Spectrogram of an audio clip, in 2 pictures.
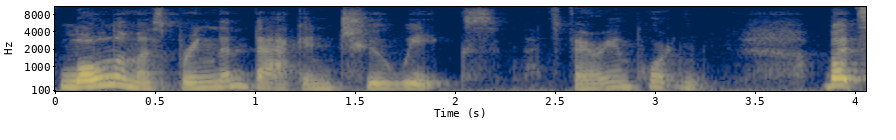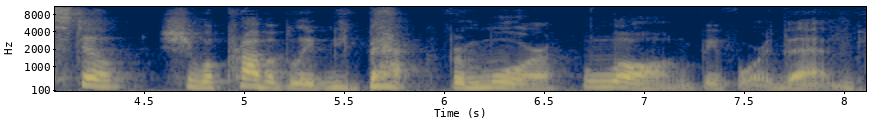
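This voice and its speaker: A woman's voice: mid-range voice, a little slow, gravelly, a little mellow. A woman hosting a children's storytime, reading a picture book expressively and chatting to young listeners in asides.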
